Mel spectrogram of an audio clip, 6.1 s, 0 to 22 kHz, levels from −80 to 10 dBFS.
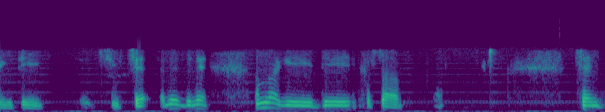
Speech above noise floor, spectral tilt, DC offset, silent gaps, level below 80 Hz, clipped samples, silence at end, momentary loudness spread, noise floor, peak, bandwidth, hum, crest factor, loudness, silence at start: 24 dB; -7.5 dB/octave; under 0.1%; none; -74 dBFS; under 0.1%; 0 s; 16 LU; -52 dBFS; -4 dBFS; 4.5 kHz; none; 26 dB; -29 LUFS; 0 s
